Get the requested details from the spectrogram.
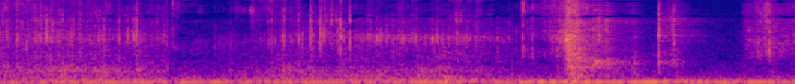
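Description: Fingers tap and click on a hard plastic container.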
